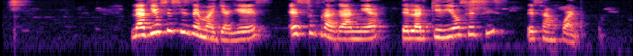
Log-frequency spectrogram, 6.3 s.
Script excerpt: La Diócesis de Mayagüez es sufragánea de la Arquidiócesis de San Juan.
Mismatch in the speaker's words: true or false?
false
